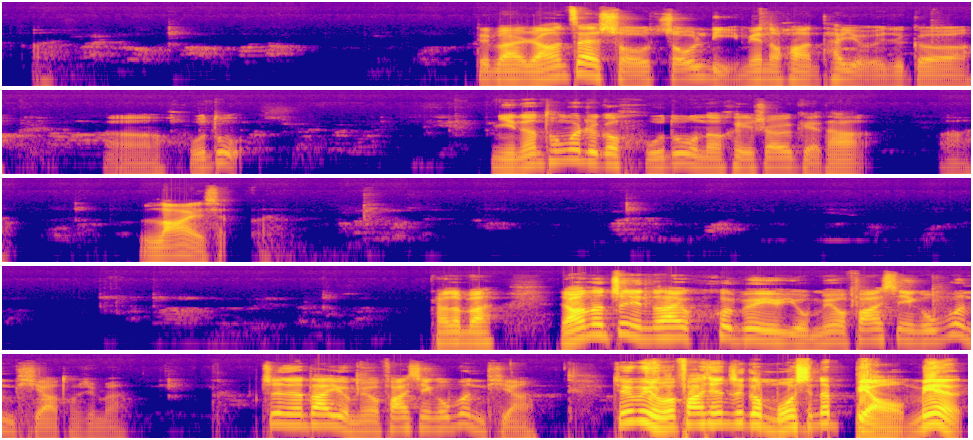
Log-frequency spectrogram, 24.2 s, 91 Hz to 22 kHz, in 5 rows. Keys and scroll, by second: 2.4 alt+s, 3.6 5, 3.6 space, 4.5 space, 4.8 ctrl+z, 5.7 alt+s, 6.6 ctrl+z, 7.0 alt+s, 7.5 ctrl+z, 11.4 3, 11.6 3, 14.9 alt+s, 17.3 alt+s, 17.6-19.0 typing, 21.0 space.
